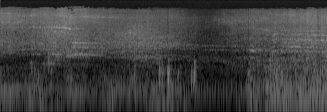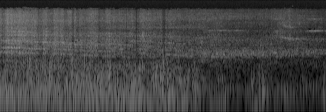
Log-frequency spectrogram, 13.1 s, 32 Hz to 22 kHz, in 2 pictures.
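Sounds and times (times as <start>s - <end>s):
wind noise: 0.5s - 4.0s, 4.9s - 13.0s.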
